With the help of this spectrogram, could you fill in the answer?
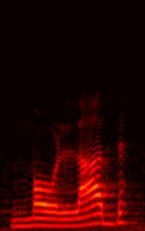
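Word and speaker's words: מוֹלַדְתְּךָ: There's a shva and a shva. Moladtecha.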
